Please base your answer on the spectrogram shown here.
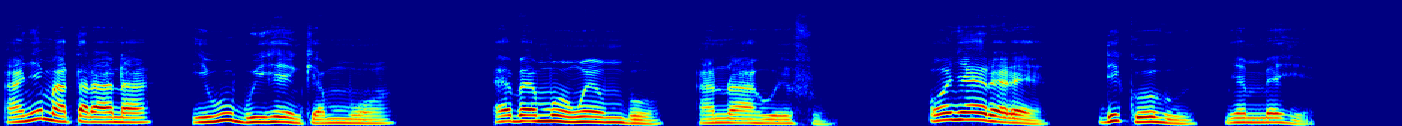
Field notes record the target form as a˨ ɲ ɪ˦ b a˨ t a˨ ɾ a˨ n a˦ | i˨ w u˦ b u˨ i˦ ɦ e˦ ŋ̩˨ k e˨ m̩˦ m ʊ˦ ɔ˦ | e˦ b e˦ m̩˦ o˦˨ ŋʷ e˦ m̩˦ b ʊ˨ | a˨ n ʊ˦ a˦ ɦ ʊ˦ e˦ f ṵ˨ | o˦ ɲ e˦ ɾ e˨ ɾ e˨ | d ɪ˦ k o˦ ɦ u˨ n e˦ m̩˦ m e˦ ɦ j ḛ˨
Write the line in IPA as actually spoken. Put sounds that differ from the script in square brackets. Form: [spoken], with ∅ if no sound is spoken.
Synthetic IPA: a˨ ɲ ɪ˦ [m] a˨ t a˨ ɾ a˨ n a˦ | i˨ w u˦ b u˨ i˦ ɦ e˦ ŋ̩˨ k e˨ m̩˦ m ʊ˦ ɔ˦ | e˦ b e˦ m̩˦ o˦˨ ŋʷ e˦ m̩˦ b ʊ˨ | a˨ n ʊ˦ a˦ ɦ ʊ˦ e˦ f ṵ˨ | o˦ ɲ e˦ ɾ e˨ ɾ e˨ | d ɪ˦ k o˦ ɦ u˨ [ɲ] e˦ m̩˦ m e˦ ɦ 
